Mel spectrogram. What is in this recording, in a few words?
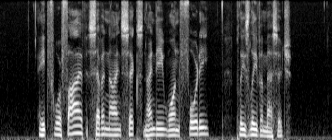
Recorded Greeting; Skylook; Greetings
